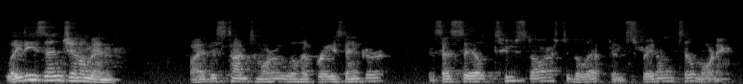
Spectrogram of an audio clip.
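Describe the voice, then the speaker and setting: A man's voice: mid-range voice, expressive, moderate pace, a little hiss or hum, lightly acted, low-quality recording. Brief: stoic captain, speech-like delivery, male actor. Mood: commanding. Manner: formal, speech-like address. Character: starship captain, stoic, commanding. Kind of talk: table read acting.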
